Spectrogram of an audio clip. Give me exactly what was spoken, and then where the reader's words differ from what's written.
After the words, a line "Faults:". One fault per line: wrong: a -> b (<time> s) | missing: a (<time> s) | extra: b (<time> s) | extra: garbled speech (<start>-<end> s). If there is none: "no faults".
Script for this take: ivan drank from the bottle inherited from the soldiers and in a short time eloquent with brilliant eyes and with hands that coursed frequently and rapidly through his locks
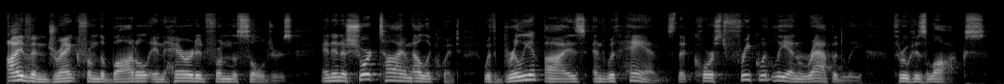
ivan drank from the bottle inherited from the soldiers and in a short time eloquent with brilliant eyes and with hands that coursed frequently and rapidly through his locks
Faults:
no faults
